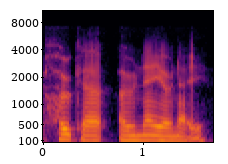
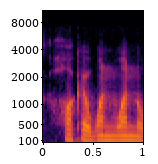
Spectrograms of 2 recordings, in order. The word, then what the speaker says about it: Hoka One One: obviously people have been hearing us pronounce it Hoka One One. It's not Hoka 11 or Hoka 11, which you hear often.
